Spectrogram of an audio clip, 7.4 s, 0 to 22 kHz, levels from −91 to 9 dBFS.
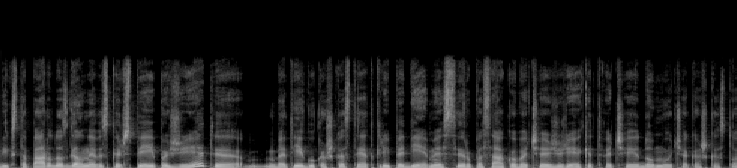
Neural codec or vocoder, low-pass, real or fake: none; 14.4 kHz; real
